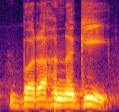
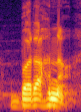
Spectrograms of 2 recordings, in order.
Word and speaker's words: बरहना: आज जो शब्द मैं ले रहा हूँ वो हैं बरहना, बरहनगी, उरियां, उरियानियत और उरियानी। सबसे पहले बरहना, इसको कई लोग बरहना कह देते हैं जो कि ठीक नहीं है, सही उच्चारण है बरहना।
